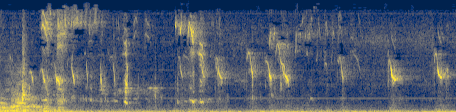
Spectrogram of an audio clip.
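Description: Small birds chirping: many quick, short downward-sliding chirps, faint and scattered, just after a louder noise fades out at the start.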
